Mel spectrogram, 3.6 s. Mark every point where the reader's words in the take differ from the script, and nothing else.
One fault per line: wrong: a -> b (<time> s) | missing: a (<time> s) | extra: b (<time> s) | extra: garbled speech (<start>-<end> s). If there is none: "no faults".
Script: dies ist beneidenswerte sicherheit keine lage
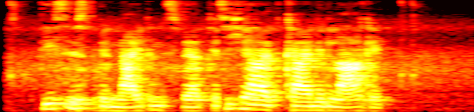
no faults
